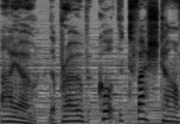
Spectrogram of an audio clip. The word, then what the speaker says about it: Io: On Io (pronounced eye-o), the probe caught the Tvashtar volcano in action, capturing a volcanic eruption that reached 200 miles into space.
